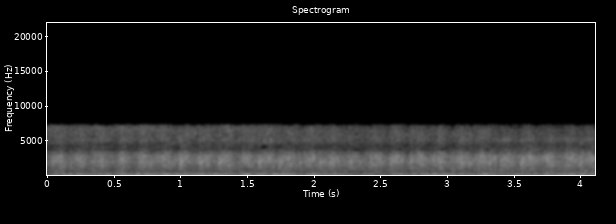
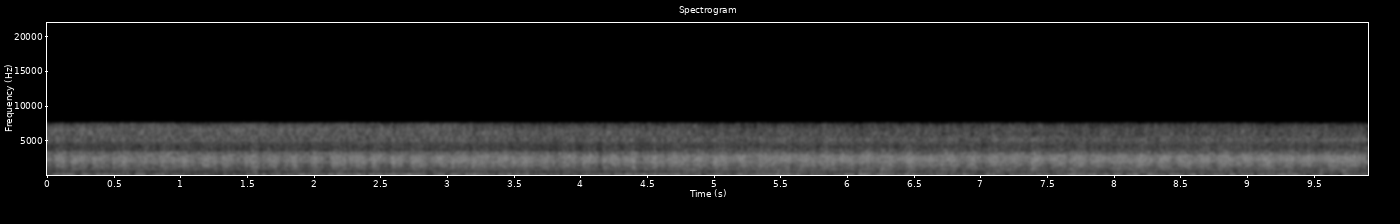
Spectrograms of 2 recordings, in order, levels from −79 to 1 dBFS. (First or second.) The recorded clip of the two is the first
